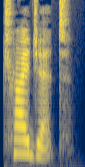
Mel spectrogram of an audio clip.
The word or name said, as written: trijet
